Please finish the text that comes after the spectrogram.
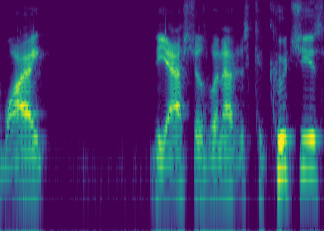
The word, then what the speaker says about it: Kikuchi: the specifics on why the Astros went after Kikuchi is how you say it, I believe. I think so, yeah. Why they went after Kikuchi.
